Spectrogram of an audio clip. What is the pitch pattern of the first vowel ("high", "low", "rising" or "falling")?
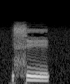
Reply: low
